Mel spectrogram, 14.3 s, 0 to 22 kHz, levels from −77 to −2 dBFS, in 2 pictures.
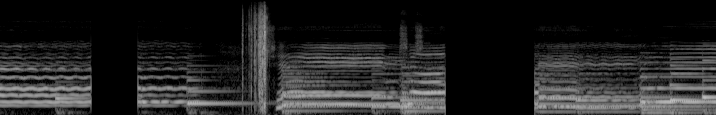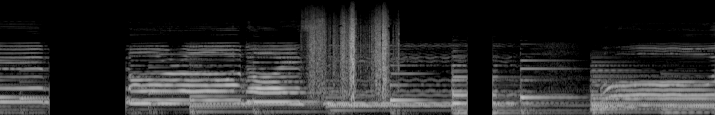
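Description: At 0.92 s the sound cuts to silence and stays gone until 1.44 s. This is a digital broadcast dropout: the receiver stopped getting frames it could decode, muted its output, and resumed only when valid frames arrived again. About 0.47 s of the programme never reaches the listener. Between 2.43 and 2.71 s a dense, uneven scratching rides over the sound at about the same level as the audio itself. That is cable scratch noise, likely from a worn cable, connector or control being moved so its contact resistance jumped around rapidly. The next dropout silences the audio from 4.46 to 5.41 s, with about 0.9 s of material missing. A third mutes it from 7.66 to 8.48 s, losing about 0.77 s. From 10.17 to 11.16 s the scratching returns, again roughly as loud as the sound and lasting about a second. It is the same cable scratch noise, likely another worn contact shifting under movement. The last dropout opens a short hole from 11.84 to 12.15 s, with about 0.26 s of programme lost before the signal comes back.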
